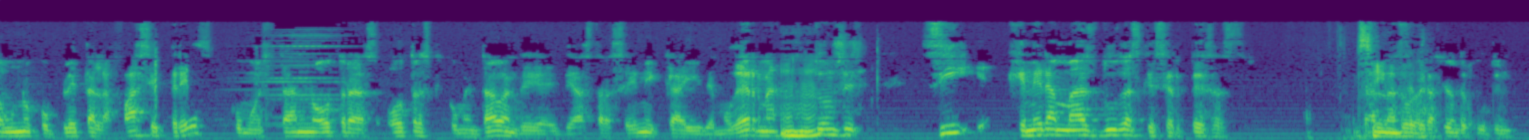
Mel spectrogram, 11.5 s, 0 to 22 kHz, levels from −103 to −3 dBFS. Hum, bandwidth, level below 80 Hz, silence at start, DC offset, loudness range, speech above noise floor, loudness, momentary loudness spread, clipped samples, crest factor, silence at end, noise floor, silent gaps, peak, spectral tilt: none; 11.5 kHz; -52 dBFS; 0 s; under 0.1%; 4 LU; 26 dB; -22 LUFS; 12 LU; under 0.1%; 18 dB; 0.1 s; -48 dBFS; none; -4 dBFS; -4.5 dB/octave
